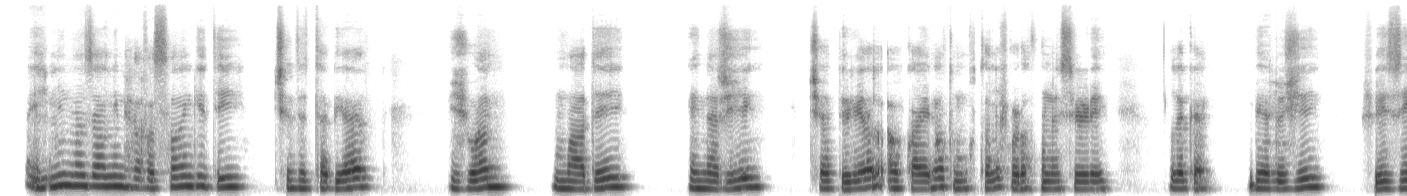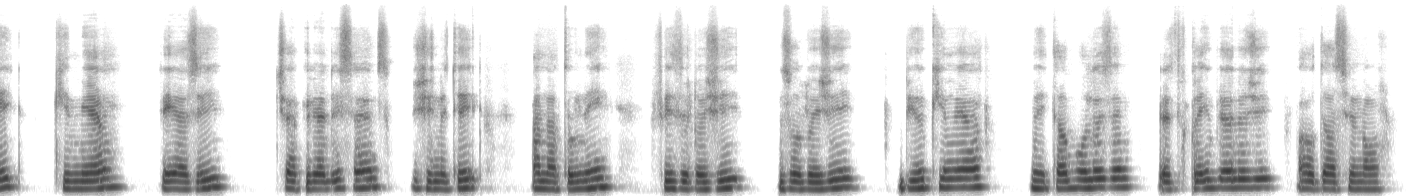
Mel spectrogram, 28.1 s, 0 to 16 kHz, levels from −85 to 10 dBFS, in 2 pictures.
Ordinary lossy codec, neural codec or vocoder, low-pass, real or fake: none; codec, 32 kHz, 1.9 kbps, SNAC; 14.4 kHz; fake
